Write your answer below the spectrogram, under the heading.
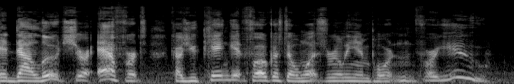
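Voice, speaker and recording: At a moderate pace, a man with fairly high pitch speaks in an animated, bright, sharp tone with lively intonation and vocal fry. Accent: Southern US. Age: 60s. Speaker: motivational speaker. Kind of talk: motivational talk.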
